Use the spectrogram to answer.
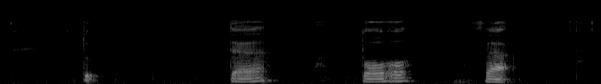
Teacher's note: سامنے کے اوپر کے دو دانت جسے ثنایا علیا دانت کہتے ہیں، اس کو لگاؤ تو سا نکل جاتا ہے بالکل نرم انداز سے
